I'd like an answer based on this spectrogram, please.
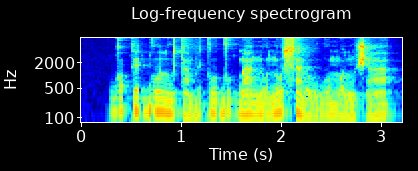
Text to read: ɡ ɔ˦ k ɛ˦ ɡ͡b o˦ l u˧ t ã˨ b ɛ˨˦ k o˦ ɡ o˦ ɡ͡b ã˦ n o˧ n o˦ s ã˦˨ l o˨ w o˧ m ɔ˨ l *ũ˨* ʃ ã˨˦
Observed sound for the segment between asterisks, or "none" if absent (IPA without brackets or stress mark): ũ˨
